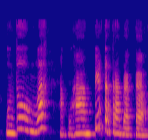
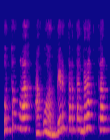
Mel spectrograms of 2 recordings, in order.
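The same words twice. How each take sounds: First: The phrase is drawn out over a longer time. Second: The phrase is delivered quickly, in a short time. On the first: It does not fit the original character's timing. The speaker calls it wrong. "Pasti nggak akan masuk durasi gitu" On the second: It matches the original character's timing. The speaker calls it right. "itu yang yang kita acuannya segitu tuh"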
